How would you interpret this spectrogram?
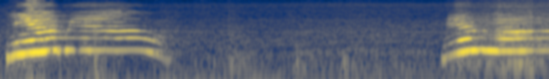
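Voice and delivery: high, playful meowing; cat meow. Pretend. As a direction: meow like a kitten to call the cat. Mother meows at the cat.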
